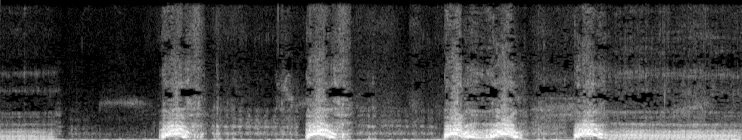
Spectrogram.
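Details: Angry Kangal shepherd dog, provoked by hand gestures, giving four powerful, rasping barks about one second apart, the last two closer together, with a low rumbling background between them.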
